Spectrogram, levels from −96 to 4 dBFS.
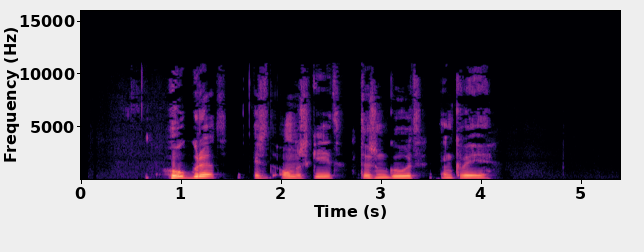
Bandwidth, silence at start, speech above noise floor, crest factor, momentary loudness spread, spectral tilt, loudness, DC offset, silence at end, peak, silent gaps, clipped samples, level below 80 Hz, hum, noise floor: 10.5 kHz; 0.9 s; 62 dB; 24 dB; 17 LU; -7 dB/octave; -22 LUFS; under 0.1%; 1.35 s; 0 dBFS; none; under 0.1%; -66 dBFS; none; -83 dBFS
